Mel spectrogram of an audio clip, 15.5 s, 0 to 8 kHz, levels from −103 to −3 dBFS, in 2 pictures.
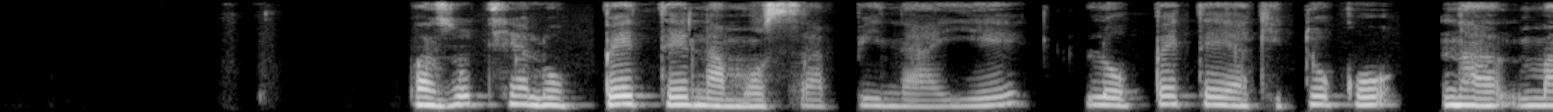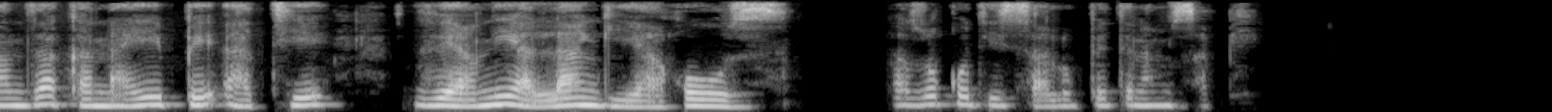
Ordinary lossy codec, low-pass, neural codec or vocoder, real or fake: AAC, 48 kbps; 7.2 kHz; none; real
